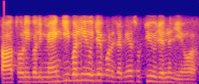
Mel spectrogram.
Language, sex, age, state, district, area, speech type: Sindhi, male, 18-30, Madhya Pradesh, Katni, urban, conversation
